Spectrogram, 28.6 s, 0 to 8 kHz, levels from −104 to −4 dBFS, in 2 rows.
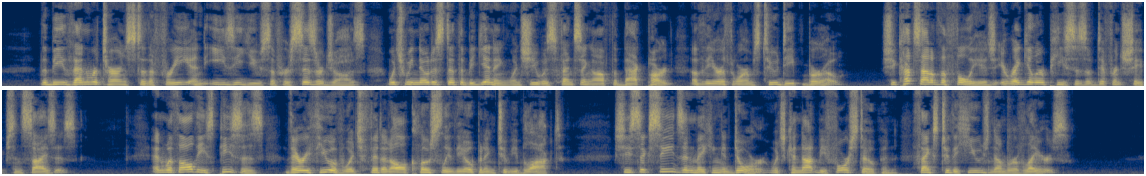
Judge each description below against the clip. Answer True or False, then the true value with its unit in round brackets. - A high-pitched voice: False (155 Hz)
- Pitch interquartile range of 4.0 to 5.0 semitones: True (4.3 semitones)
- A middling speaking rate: True (175 wpm)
